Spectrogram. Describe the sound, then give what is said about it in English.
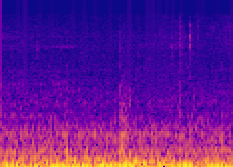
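A car's low, steady rumble fills the cabin as it rolls over an uneven cobblestone surface, with faint bumps and rattles riding on the continuous road noise. “Well, it's shifting because of the bumps, I think. Right, because of the cobblestone.”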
